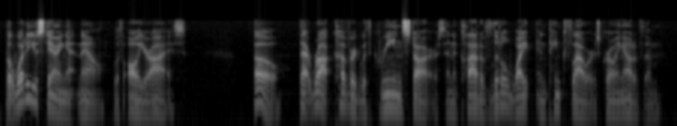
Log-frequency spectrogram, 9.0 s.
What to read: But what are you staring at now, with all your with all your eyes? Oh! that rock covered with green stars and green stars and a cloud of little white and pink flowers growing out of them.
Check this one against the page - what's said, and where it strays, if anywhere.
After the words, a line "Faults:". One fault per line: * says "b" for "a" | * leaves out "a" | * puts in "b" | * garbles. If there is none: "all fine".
But what are you staring at now, with all your eyes? Oh! that rock covered with green stars and a cloud of little white and pink flowers growing out of them.
Faults:
* leaves out "with all your"
* leaves out "green stars and"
